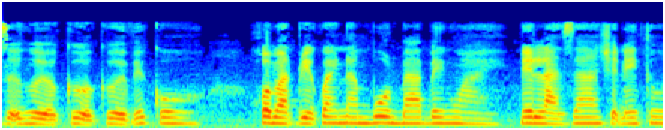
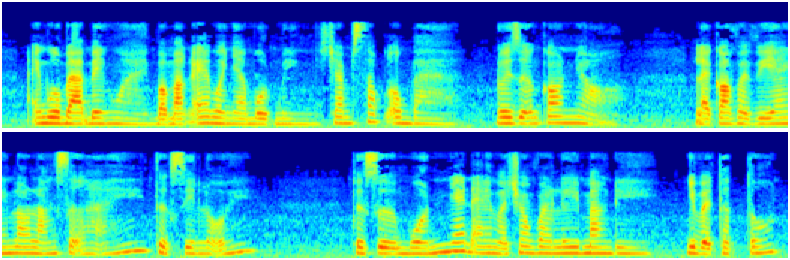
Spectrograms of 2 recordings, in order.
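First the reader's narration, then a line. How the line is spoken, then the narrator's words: Sighing. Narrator (Vietnamese): Anh thở dài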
